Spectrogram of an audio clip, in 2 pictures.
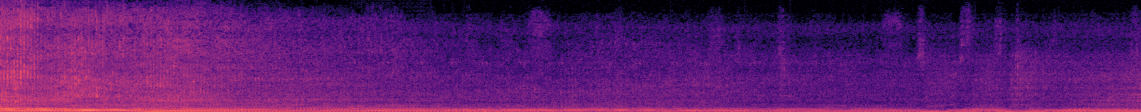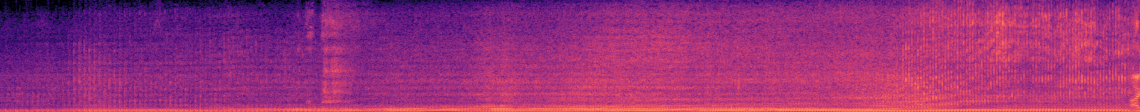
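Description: A vehicle fitted with an RJWC Krossflow exhaust cruises past, a deep rumbling engine that fades slightly, then grows louder and revs up as it approaches close by.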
